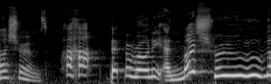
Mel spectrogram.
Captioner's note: laughs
